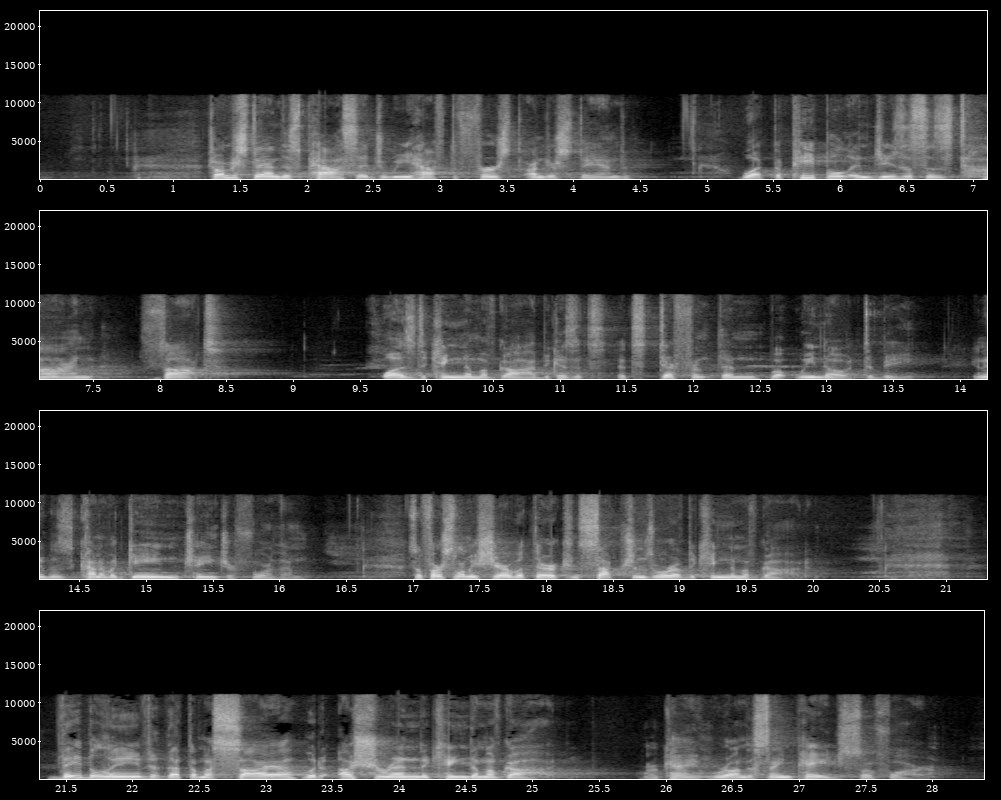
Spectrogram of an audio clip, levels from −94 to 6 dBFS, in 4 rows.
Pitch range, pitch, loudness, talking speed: 135-185 Hz, 160 Hz, -16 LUFS, 160 wpm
